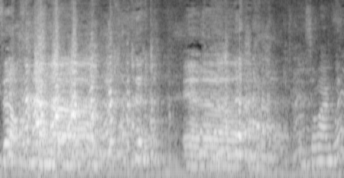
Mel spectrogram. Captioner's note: audience laughing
